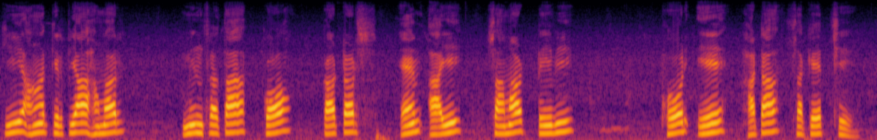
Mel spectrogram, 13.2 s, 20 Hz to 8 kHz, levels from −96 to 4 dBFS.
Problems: none marked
